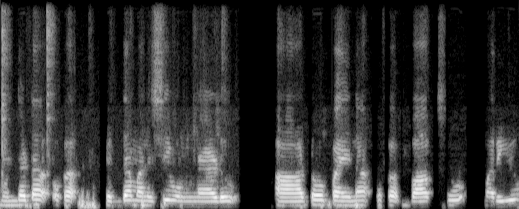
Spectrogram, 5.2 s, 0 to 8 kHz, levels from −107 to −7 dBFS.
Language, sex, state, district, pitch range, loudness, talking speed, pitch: Telugu, male, Telangana, Karimnagar, 155-175 Hz, -20 LUFS, 140 wpm, 165 Hz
